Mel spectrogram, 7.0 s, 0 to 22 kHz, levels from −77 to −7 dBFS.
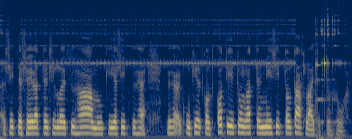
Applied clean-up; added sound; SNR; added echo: none; Coin (dropping) / Glass; 15 dB; none.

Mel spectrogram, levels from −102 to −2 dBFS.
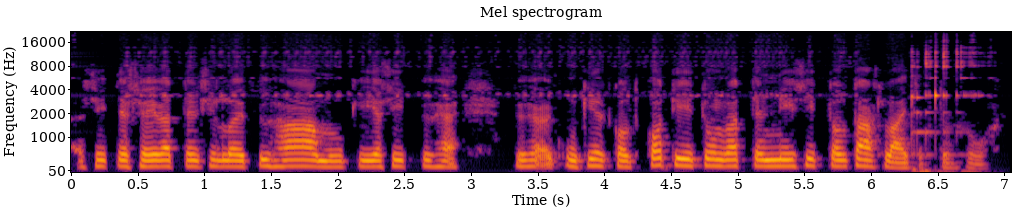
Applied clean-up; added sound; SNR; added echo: classical method spectral subtraction.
